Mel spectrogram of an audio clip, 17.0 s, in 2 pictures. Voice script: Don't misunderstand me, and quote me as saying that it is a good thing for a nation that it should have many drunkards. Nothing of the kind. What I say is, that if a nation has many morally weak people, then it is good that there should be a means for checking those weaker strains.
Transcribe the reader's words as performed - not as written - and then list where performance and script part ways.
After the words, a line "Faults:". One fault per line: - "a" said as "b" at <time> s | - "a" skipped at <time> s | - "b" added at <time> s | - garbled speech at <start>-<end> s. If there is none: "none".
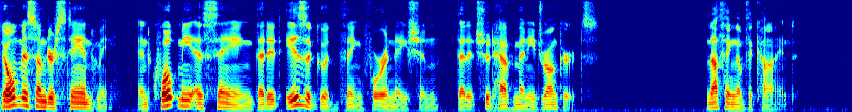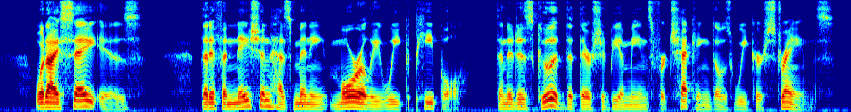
Don't misunderstand me, and quote me as saying that it is a good thing for a nation that it should have many drunkards. Nothing of the kind. What I say is, that if a nation has many morally weak people, then it is good that there should be a means for checking those weaker strains.
Faults:
none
